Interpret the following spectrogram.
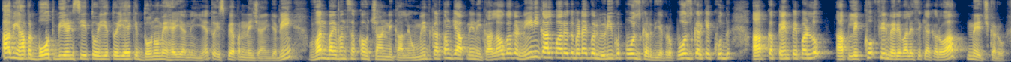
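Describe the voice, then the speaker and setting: A man's voice: on the high side, lively intonation, quick pace, a bit bright. A male English teacher giving an online exam-prep phonetics lecture, patiently drilling sounds one at a time and addressing students as "beta". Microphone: recording from a desk for an uploaded class video.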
